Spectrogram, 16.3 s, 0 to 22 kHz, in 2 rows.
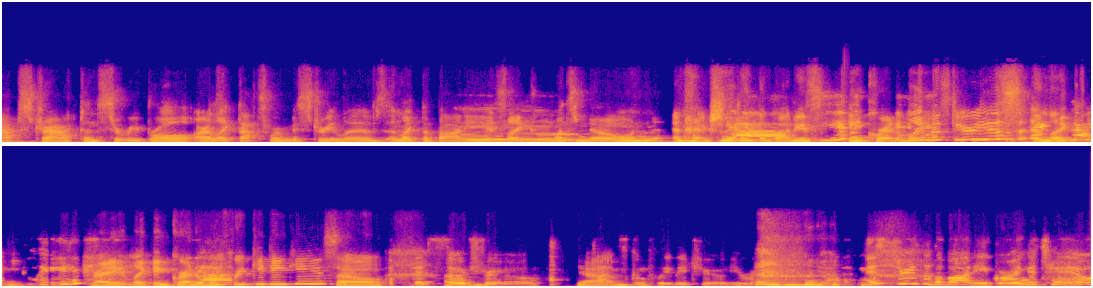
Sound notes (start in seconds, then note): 7.5 laughter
